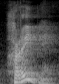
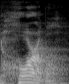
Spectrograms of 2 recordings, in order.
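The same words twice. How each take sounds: First: Horrible with a hard rolled double R, higher; Spanish accent. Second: Said in the usual way. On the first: Shown as a demonstration. Teacher demonstrating double R trill, Spanish accent. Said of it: "A more aggressive rolled R". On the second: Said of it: "and horrible becomes".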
